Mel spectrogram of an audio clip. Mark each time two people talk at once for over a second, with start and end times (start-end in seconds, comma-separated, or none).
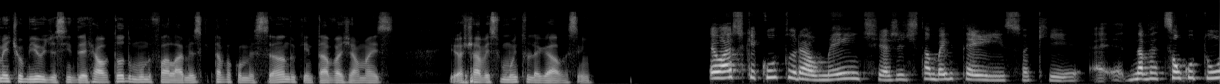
none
